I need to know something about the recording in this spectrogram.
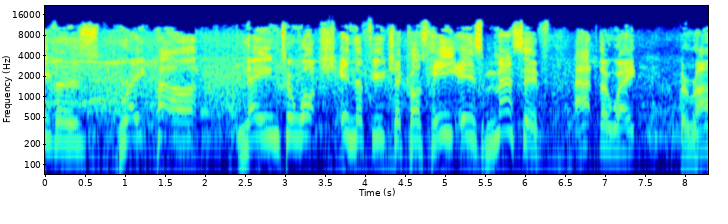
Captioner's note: cheers and applause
